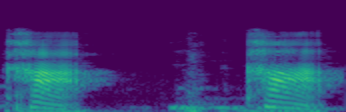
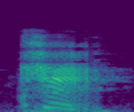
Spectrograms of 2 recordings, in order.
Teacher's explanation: high class plus short vowel sounds become low tone. Okay, so this one, for example, ข อ ไ ข ่ plus a sounds become ค ่ ะ with the low tone.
